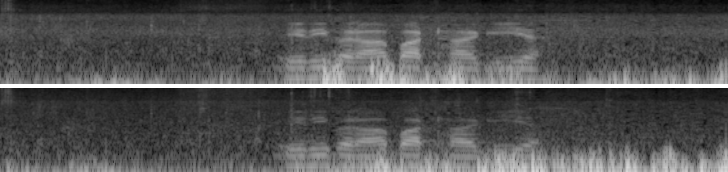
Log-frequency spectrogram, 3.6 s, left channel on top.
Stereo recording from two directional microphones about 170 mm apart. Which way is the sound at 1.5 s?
10° right (ahead or behind).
